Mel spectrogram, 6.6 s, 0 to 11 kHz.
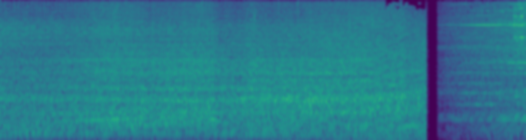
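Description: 1977 Corvette C3's 350 V8 running as the car drives past, its pitch drifting a little. It cuts off suddenly about five seconds in, and a rising music swell takes over.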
